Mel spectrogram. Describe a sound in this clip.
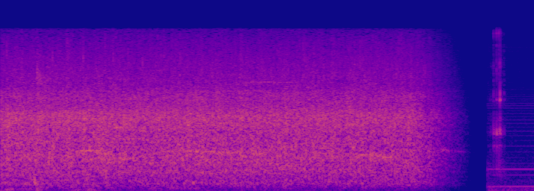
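A large audience applauds loudly in a large hall.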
